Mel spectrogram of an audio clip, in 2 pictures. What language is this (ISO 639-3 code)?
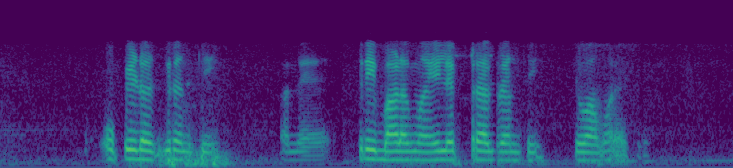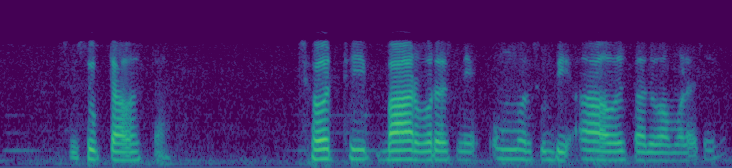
guj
